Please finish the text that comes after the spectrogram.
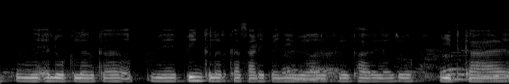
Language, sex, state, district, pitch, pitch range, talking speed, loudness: Hindi, male, Bihar, Supaul, 150 Hz, 145-155 Hz, 190 wpm, -32 LUFS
